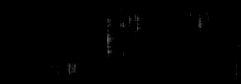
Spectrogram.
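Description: A woman bites into a firm gummy candy with a crisp, sticky crunch close to a microphone.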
